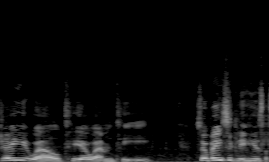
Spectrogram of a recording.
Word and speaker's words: Jultomte: It's Yultomte, or it's pronounced Jultomte.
